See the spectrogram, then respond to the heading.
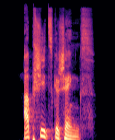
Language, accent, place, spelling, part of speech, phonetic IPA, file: German, Germany, Berlin, Abschiedsgeschenks, noun, [ˈapʃiːt͡sɡəˌʃɛŋks], De-Abschiedsgeschenks.ogg
- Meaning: genitive of Abschiedsgeschenk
